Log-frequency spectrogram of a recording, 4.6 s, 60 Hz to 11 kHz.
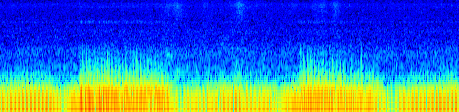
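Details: Happy 11-year-old domestic cat purring: a steady low rumble with louder, rougher swells on each breath, about two breaths over four and a half seconds.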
